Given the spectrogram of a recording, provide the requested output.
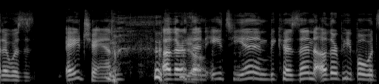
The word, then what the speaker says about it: Etienne: But I thought that would be Etienne, like etouffee, not A-chan. Yeah. A-chan. That doesn't, those are all silent letters.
